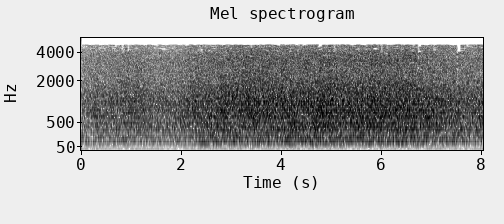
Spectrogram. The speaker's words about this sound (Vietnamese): Những giọt mưa ầm ào, như thể trời cao, muốn trút hết sự giận dữ xuống trần thế. Mưa đã tuôn rồi, thì có ai mà ngăn cản được.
